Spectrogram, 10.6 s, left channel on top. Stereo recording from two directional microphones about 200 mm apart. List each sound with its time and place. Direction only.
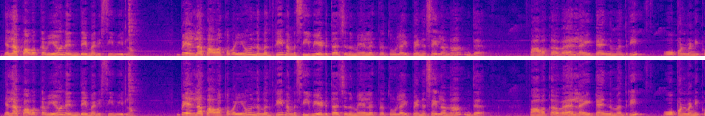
0.0 s a woman's voice: centre (ahead or behind)
2.6 s a woman's voice: 10° right (ahead or behind)
5.0 s a woman's voice: 15° right (ahead or behind)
